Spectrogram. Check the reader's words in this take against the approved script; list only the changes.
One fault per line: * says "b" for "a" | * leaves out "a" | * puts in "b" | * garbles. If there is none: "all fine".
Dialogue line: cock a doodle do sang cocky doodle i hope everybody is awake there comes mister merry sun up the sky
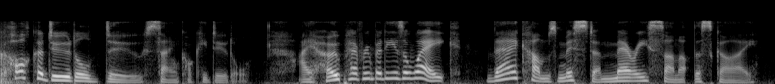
all fine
